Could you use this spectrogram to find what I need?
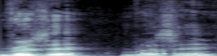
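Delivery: silly put-on voice for rosé; stupid voice. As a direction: ham up the word rosé. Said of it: "just in a stupid voice".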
